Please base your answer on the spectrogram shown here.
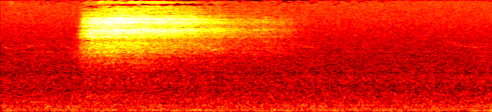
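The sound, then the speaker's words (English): A long, deep breath from a guided breathing exercise: one soft, airy hiss lasting about two seconds over a faint, steady background hiss. “So let's go ahead and take a long, deep inhale. Then we'll hold it and exhale.”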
